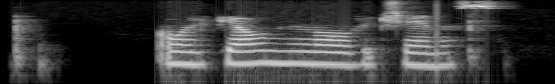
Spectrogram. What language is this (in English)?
Irish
